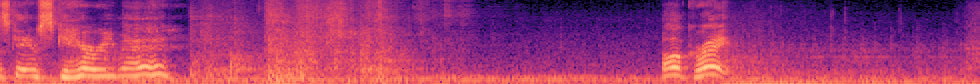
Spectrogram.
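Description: Boots clank on a metal ladder.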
